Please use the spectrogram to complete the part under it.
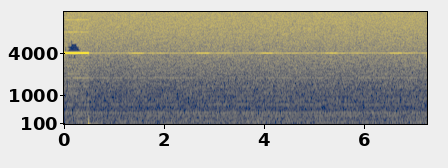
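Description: An aircraft engine hums steadily in the background.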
